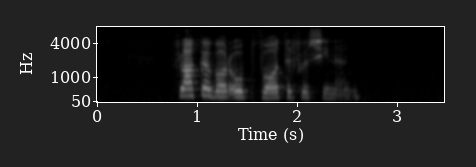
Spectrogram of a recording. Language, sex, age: Afrikaans, female, 19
